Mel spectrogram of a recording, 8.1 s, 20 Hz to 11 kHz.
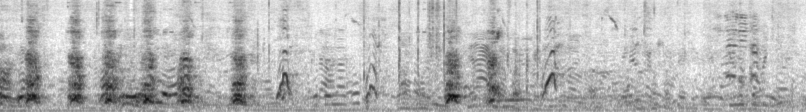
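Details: German Shepherd at the 2015 Dogs Village Cup dog sport competition in Ukraine, during the escort dog test of a guard and protection programme: about six sharp, loud barks in the first two and a half seconds, followed by human voices.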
